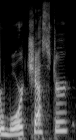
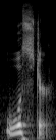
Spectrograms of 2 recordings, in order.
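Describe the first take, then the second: First: The R sounds in the word are pronounced. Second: The R sounds in the word are dropped. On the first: The speaker is not from the town. The speaker calls it wrong. "If anybody pronounces it Worcester or Worcester, you know they're not from there" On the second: The speaker is native to the town. The speaker calls it right. "It's Worcester. ... they don't pronounce the R's very well"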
